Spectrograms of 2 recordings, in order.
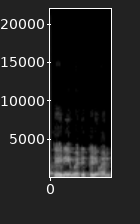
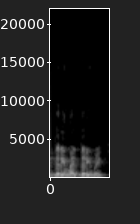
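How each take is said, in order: First: Sung line. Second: तेरी मेरी sung again as a fading echo, much softer. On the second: Teacher showing students how a song echoes in a hall, fading echo. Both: Shown as a demonstration. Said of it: "कोई गाना गाता है".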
